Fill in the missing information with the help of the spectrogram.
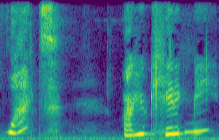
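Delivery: high, squeaky disbelief; surprised squeal. Retold or imitated. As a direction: squeal it like you can't believe your luck. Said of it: "I was like".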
